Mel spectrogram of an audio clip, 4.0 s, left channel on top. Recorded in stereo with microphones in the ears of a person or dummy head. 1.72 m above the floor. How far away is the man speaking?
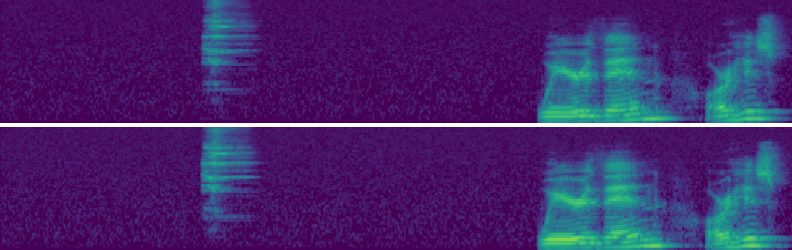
About 0.7 m.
